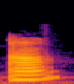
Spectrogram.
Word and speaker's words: un: Say the word un while maintaining that gentle nasal airflow. It is almost like you are humming while pronouncing the vowel.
